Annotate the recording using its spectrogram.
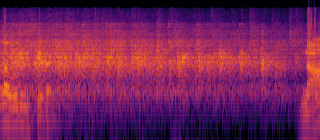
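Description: Audience applauding: a steady patter of clapping that follows the end of a sentence and fades just before the man's speech resumes near the end.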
